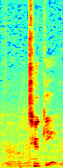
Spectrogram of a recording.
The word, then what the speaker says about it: Tuki: I'm with Mike with Plan B Games, and we're taking a quick look at Tuki. Is that how it's pronounced?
